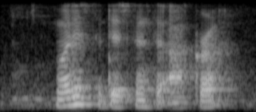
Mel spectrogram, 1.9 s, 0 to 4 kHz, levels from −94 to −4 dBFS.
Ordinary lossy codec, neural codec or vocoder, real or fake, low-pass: none; none; real; 3.6 kHz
